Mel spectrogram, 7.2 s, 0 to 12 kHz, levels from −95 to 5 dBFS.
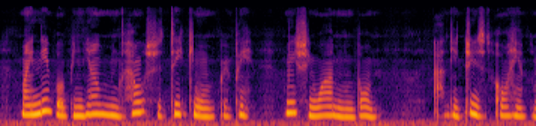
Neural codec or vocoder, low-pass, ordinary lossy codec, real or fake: autoencoder, 22.05 kHz, a latent of 192 numbers a frame, VITS, trained on many speakers; 9.9 kHz; none; fake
